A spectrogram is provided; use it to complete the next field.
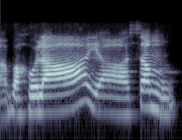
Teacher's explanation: ಸಾಹಂಕಾರೇಣ ವಾ ಪುನಃ ಕ್ರಿಯತೆ, ದೀರ್ಘ ಇದೆ ತಕ್ಕೆ ಎಳಿಬೇಕು. ಬಹುಲಾಯಾಸಂ, ಲಾ ದೀರ್ಘ ಯಾ ದೀರ್ಘ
